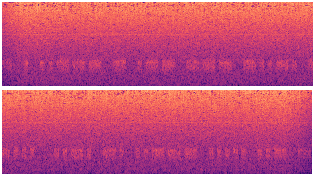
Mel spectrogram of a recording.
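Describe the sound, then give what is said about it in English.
A raspy, buzzing radio signal of an aurora-distorted transmission, keyed on and off in quick Morse-like bursts at a mid pitch, riding over a constant loud hiss of static throughout. “but it makes it very broad buzz like aurora, which has the interesting effect that it actually makes it sound much louder, even though the peak signal level isn't significantly different.”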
